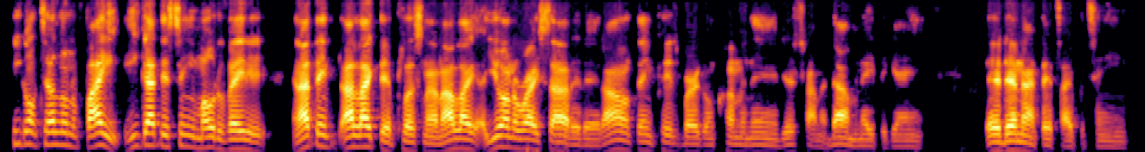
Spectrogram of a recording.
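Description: Man of medium pitch at a fairly quick pace, very wide pitch swings, big swings in loudness, quiet background. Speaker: sports betting podcast host. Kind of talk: casual chat. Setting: video call.

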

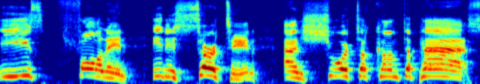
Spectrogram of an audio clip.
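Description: Raised and projected, a man's high-pitched voice sounds bright and sharp, with a dramatic, animated tone and ordinary pitch variation. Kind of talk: fiery sermon-style Bible prophecy preaching, rallying the online congregation. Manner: animated, emphatic, exhorting, repeating phrases and calling out to the listeners; urgent, dramatic, rhetorical questioning.

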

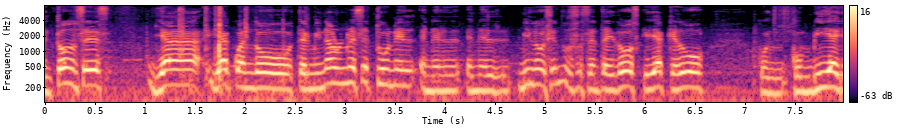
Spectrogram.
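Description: Dark and mellow in tone, this man's voice sits high in pitch, with ordinary variation. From Mexico, Zacatecas (Mazapil). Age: 70s. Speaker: last remaining villager, land-rights activist. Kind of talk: testimony. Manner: halting, many repetitions.

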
